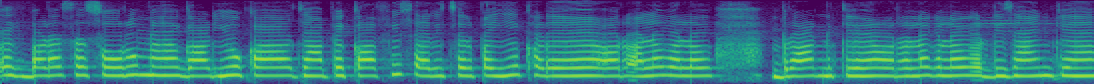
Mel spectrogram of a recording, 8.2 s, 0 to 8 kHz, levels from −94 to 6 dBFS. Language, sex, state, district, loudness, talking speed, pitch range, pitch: Hindi, female, Odisha, Sambalpur, -12 LUFS, 195 wpm, 290-305 Hz, 295 Hz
